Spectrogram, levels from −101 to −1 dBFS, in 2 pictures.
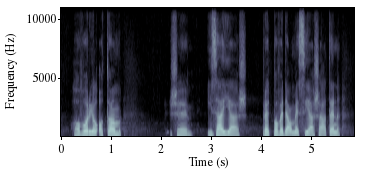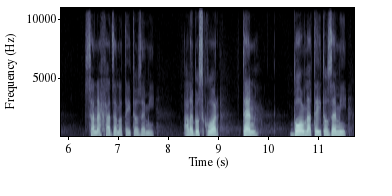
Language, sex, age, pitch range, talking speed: Slovak, female, 20-39, 210-245 Hz, 105 wpm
